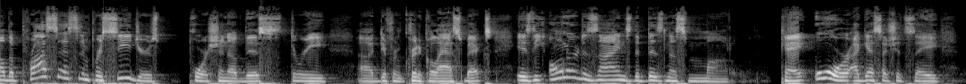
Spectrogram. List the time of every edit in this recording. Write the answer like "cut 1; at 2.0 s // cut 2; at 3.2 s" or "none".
none

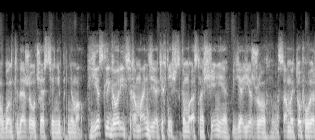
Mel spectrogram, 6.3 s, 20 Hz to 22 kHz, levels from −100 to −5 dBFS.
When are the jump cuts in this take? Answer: cut 1; at 2.6 s

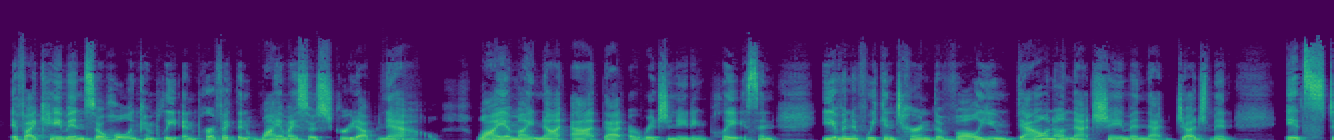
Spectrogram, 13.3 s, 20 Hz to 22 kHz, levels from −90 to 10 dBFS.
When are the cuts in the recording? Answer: none

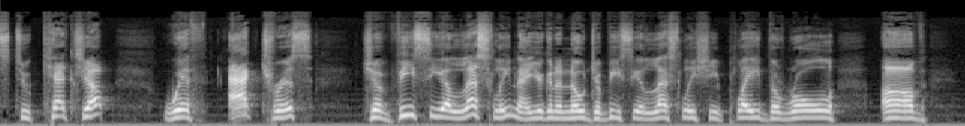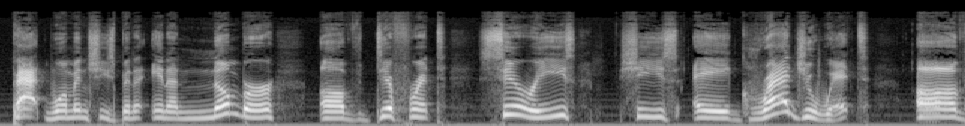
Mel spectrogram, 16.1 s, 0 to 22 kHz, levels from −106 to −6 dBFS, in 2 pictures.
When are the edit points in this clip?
none

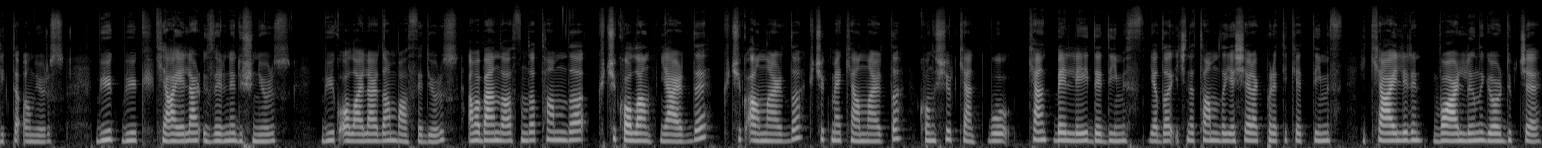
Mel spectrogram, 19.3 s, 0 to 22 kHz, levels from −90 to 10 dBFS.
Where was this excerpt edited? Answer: none

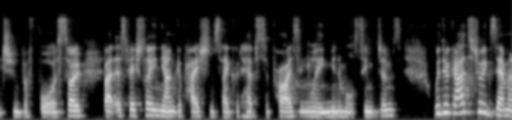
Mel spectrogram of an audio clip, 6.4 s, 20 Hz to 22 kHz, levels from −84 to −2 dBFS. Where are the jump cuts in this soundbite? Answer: cut 1; at 1.3 s

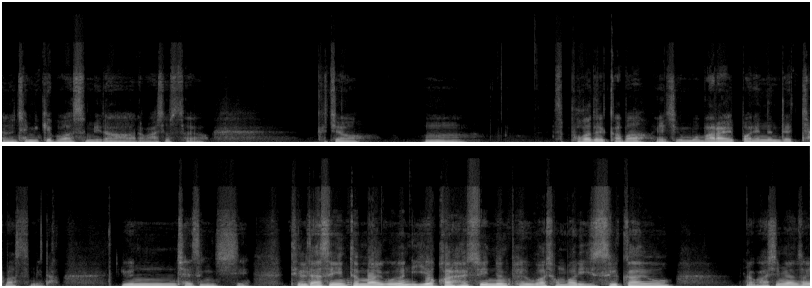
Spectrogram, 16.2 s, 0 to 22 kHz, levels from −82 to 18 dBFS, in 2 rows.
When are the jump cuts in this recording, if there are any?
none

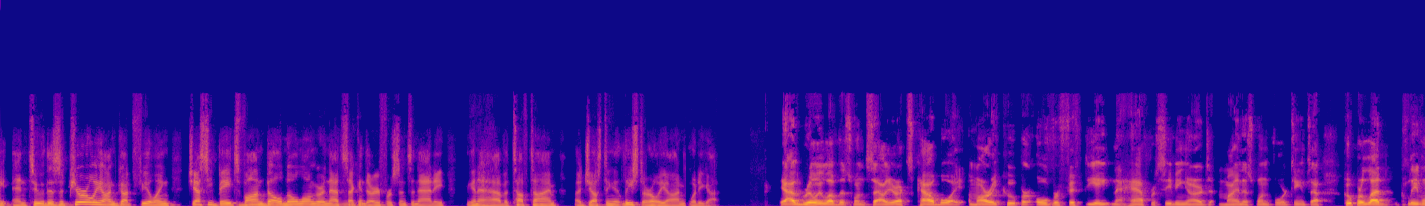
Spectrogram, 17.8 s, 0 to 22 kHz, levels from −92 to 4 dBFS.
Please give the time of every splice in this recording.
cut 1; at 8.5 s

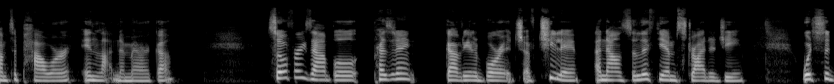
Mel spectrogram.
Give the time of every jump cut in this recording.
cut 1; at 2.6 s // cut 2; at 3.7 s

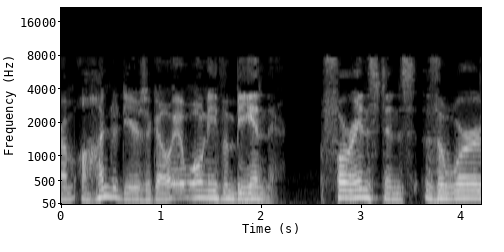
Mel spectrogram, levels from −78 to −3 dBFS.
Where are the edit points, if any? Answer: cut 1; at 2.6 s

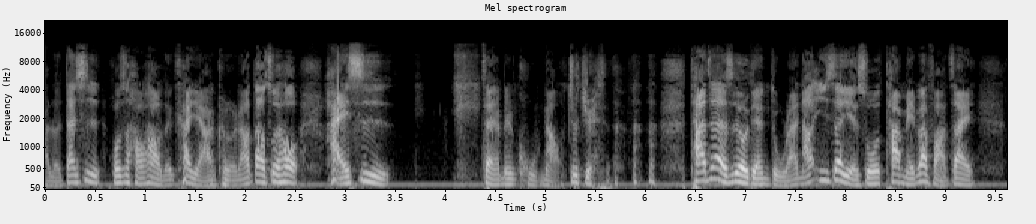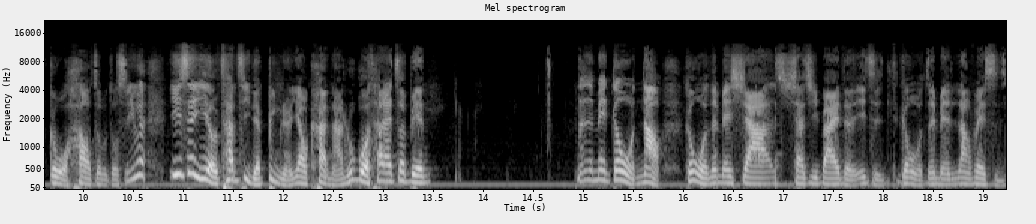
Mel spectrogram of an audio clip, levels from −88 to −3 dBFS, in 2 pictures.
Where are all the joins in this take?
cut 1; at 16.9 s

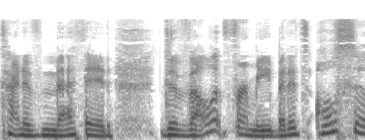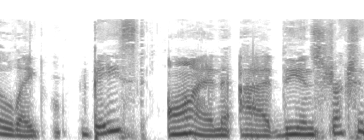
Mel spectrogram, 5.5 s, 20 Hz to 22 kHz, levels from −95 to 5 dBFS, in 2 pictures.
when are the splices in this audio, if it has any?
none

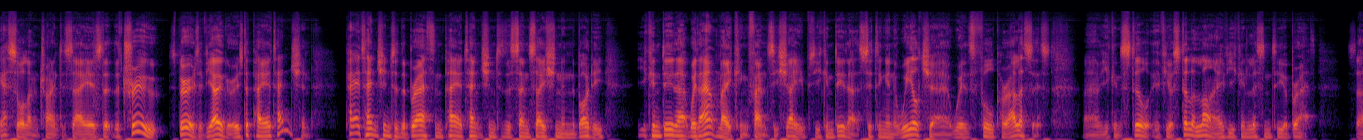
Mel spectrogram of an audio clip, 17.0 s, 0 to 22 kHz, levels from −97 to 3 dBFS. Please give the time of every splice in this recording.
cut 1; at 3.0 s

